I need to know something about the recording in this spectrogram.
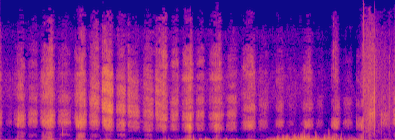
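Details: A corgi pants hard during a sunny mountain hike near the central Japanese Alps and Ina Valley in early autumn. Short, even, breathy pulses come about four per second, with a low rumbling bump of handling noise partway through.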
